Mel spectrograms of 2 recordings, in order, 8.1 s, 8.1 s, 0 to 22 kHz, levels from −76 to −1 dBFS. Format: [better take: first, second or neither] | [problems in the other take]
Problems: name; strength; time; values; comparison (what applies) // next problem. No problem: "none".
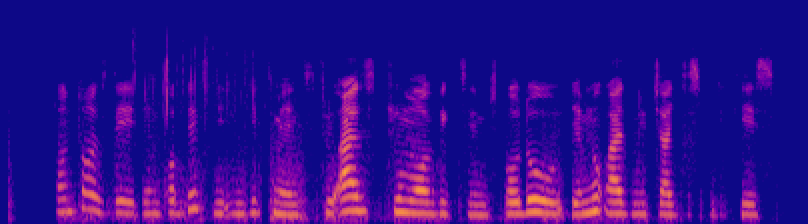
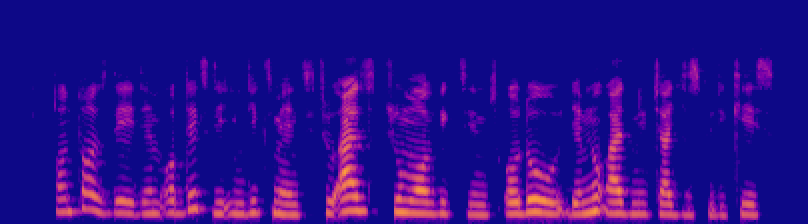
second | noise reduction (neural mask model RNNoise)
